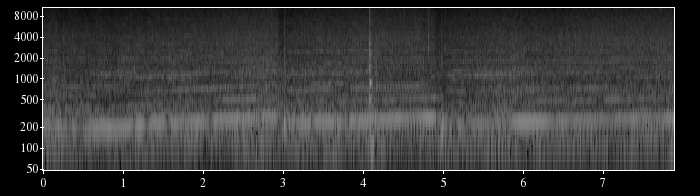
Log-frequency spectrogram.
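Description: Car engine in a racing video game holds a steady, slowly climbing drone as if revving through a gear, loud and continuous with a few faint clicks, no voices.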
